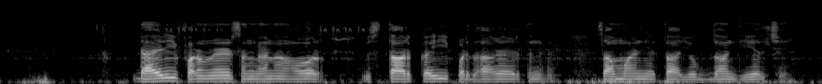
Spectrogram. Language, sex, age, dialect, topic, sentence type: Magahi, male, 51-55, Northeastern/Surjapuri, agriculture, statement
